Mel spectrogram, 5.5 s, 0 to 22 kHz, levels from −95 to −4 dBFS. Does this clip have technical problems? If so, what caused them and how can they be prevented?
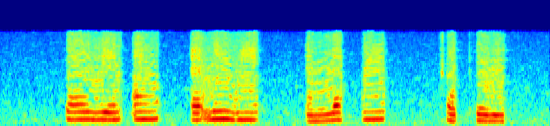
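Yes. Low bit depth without dither runs through the whole clip: the speech carries a coarse, grainy distortion that shifts with every syllable, and quiet tails sputter or drop abruptly to silence. The likely cause is that the audio was rounded down to about 4 bits with no dither, so the error tracks the signal and sits only around ten decibels below the speech. To prevent it, keep at least 16-bit resolution throughout and add dither whenever reducing bit depth.

Noise suppressor artifacts are also present from start to finish. The suppressor pulls down the bands it treats as steady noise by about 17 dB, frame by frame, so the room noise sinks in the pauses and swells back beneath the speech. That room noise sits about 17 dB below the speech, and the band-limiting to 8 kHz comes from call microphone processing. To prevent the artifacts, reduce room noise at the source and use milder suppression settings.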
